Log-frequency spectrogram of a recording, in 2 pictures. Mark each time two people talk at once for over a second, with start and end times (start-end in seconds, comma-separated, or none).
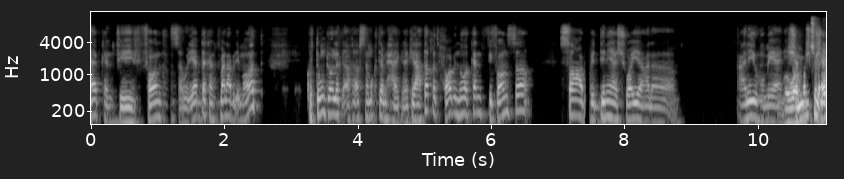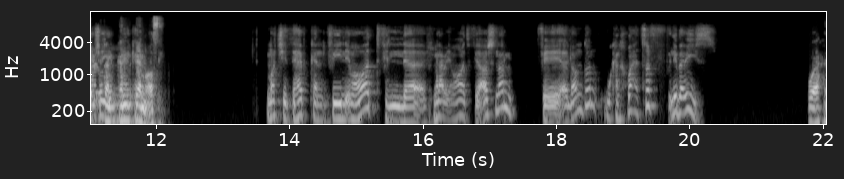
10.4-11.9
